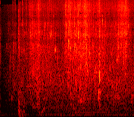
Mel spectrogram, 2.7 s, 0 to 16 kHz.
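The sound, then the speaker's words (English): River water flows and laps around a small round coracle being tested on the Towy River at Carmarthen, Wales, a steady wash of trickling and gurgling broken by a few soft splashes and knocks. “And so yesterday, he drove 7 hours with his family to test it out on the Towy River”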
